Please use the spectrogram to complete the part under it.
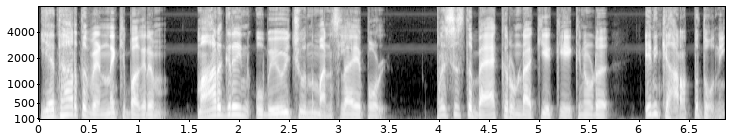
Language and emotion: Malayalam, disgusted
